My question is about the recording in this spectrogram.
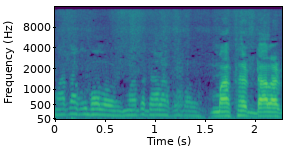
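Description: A man's voice speaking: one long drawn-out sound for about a second and a half, then a few quick syllables.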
